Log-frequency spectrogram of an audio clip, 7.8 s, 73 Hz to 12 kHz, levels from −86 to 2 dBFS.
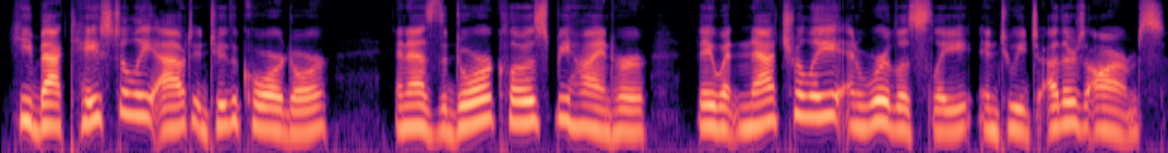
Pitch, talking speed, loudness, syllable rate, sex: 185 Hz, 175 wpm, -17 LUFS, 5.5 syllables/s, female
